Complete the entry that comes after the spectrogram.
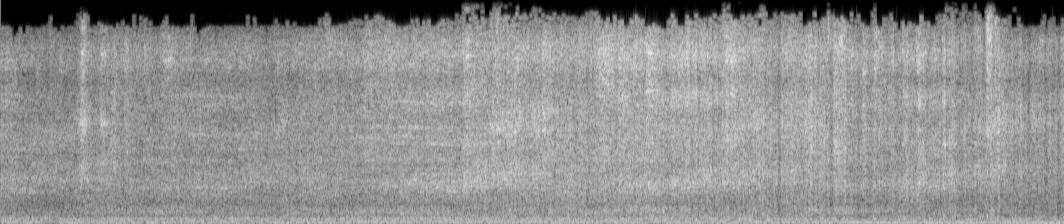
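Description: Double-stack intermodal container cars rolling past: a steady loud rumble of steel wheels on the rails, with clicking as the wheels cross the rail joints.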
